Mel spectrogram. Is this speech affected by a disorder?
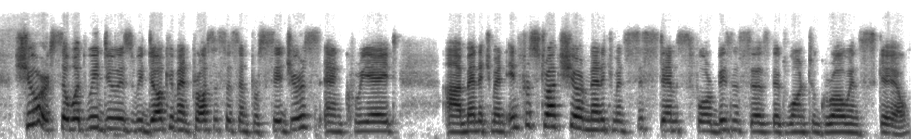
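No.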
